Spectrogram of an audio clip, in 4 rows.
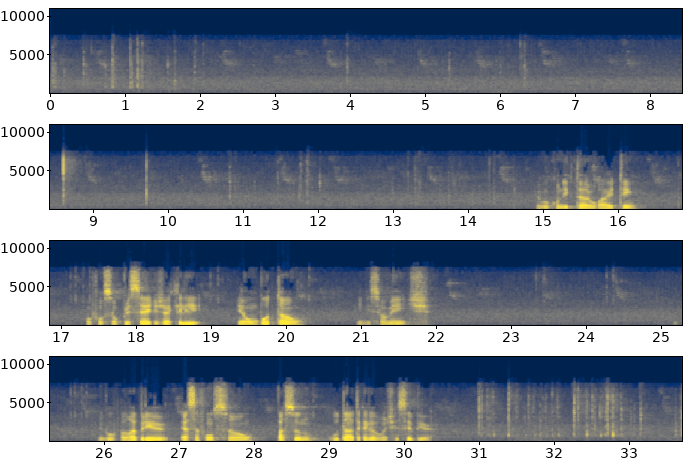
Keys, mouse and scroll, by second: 0.0-1.6 typing, 2.7 BackSpace, 4.2 Down, 5.2 Up, 5.9 Down, 10.0 Up, 10.7 Down, 12.0 Down, 15.3 click, 17.0 click, 18.8 click, 20.0 click, 21.2 click, 23.2 click, 24.1 click, 25.4 click, 28.4 click, 29.8 click, 30.9 Return, 31.3 BackSpace, 32.2 Return, 32.8 Up, 33.2-33.7 typing.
